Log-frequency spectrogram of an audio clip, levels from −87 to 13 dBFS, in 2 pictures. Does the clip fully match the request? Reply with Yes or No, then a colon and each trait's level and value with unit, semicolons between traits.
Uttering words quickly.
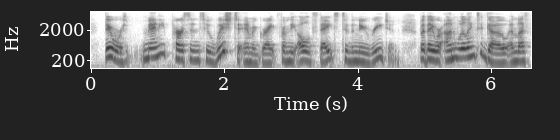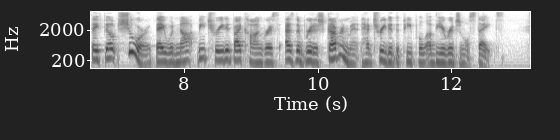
Yes: fast, 210 wpm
